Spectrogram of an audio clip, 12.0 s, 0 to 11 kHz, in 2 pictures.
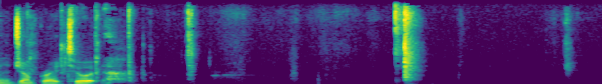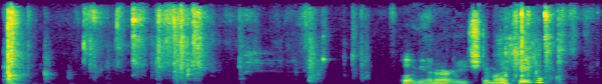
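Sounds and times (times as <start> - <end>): cables and parts clattering: 10.9 - 12.0.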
